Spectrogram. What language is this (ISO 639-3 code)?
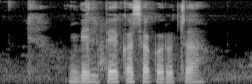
mar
